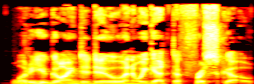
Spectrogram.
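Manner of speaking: curt, blunt, demanding tone. Captain Cullen corners Doherty on deck, demanding bluntly. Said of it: "he demanded bluntly".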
